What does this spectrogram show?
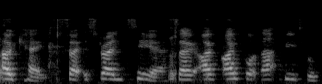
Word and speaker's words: Astrantia: A lot of people all have different ways of pronouncing them. I just tend to go to it with Astrantia. Okay, so Astrantia.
